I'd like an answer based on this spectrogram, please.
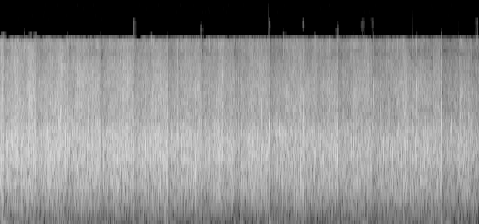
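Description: Audience applauding: dense, steady clapping from a large crowd, easing off slightly toward the end.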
